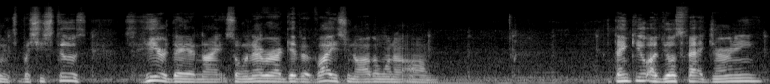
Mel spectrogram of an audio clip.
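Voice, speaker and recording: A man's voice: mid-range voice, a bit bright, a little hiss or hum. A man with a Philadelphia accent on a live stream, talking casually and emphatically, repeating himself and restarting sentences. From Philadelphia, USA. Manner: emphatic and repetitive, many restarts.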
